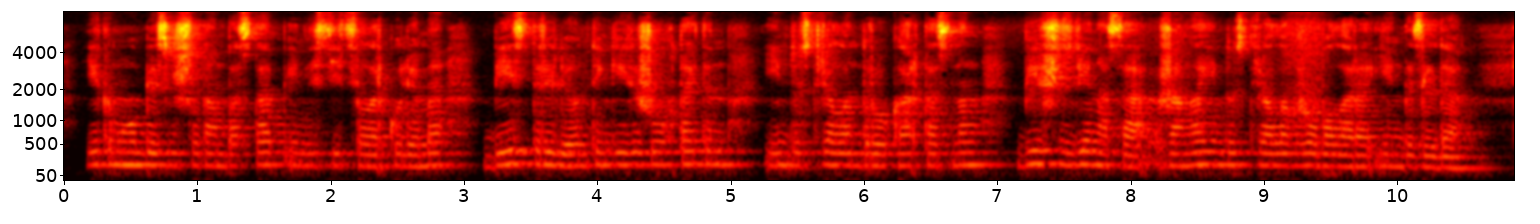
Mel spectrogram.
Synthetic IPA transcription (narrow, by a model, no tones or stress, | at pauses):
je̞kʲɪməɴwo̞nbe̞sɪnʃɪ̥ʒəlˠd̪ɑnbɑst̪ɑpḭnvʲe̞st̪ijt̪sɨjalˠɑɾkʲʰɵle̞mɪbe̞st̪rʲilʲio̞nt̪ʰʲe̞ŋɡʲe̞ɡʲeʒuwəqt̪ɑjt̪ənind̪ust̪rʲijalˠɑnd̪əɾukʰart̪asənəɴbe̞sʒʏzd̪e̞nɑsɑʒɑɴɑijnd̪ust̪rʲijalˠəqʒo̞bɑlˠɑɾəje̞ŋɡʲɪzɪld̪ɪ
